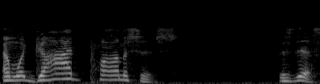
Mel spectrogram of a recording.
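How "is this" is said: ordinary talk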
